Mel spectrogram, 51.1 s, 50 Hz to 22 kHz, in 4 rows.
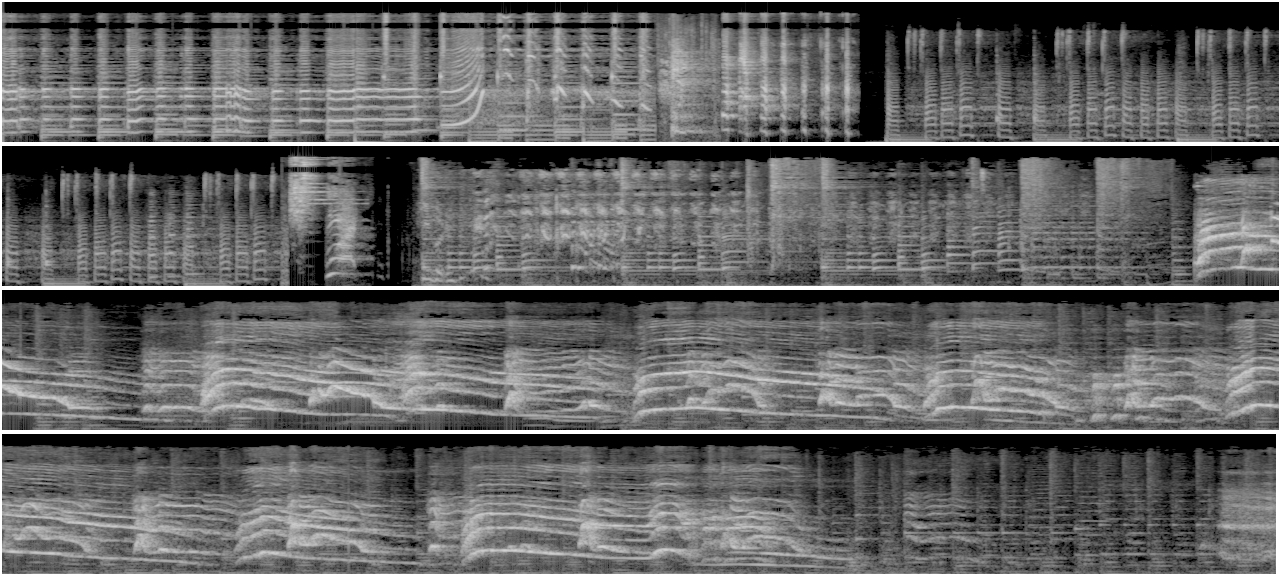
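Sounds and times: dogs howling: 24.7s - 48.3s.

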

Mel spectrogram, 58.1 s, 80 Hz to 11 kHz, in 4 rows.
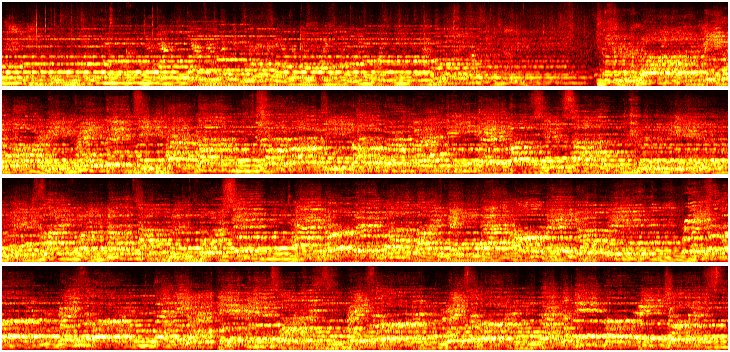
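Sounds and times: choir singing a hymn: 0.0s - 58.0s.

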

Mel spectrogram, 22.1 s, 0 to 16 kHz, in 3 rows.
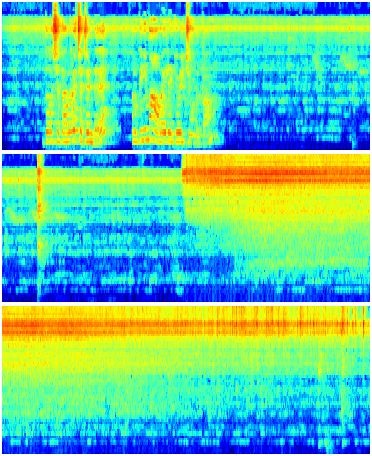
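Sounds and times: batter sizzling on a pan: 8.7s - 22.0s.

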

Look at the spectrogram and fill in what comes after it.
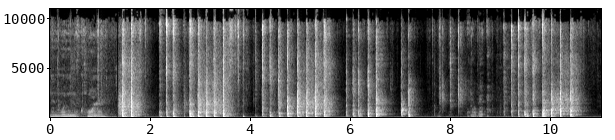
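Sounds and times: hammer driving nails: 1.4s - 6.8s, 9.2s - 10.7s.

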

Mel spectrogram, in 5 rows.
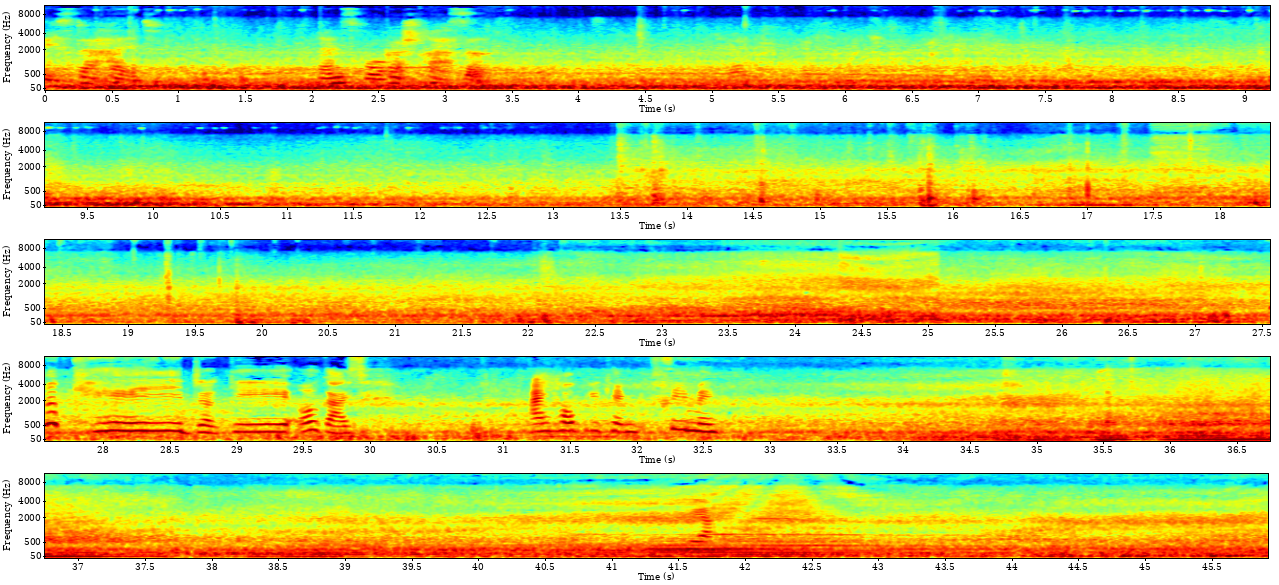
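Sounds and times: bus engine rumbling: 0.0s - 45.9s
vehicle passing close by: 21.9s - 27.8s, 33.6s - 45.9s.

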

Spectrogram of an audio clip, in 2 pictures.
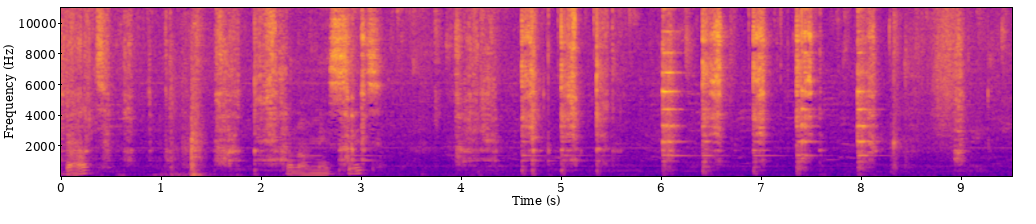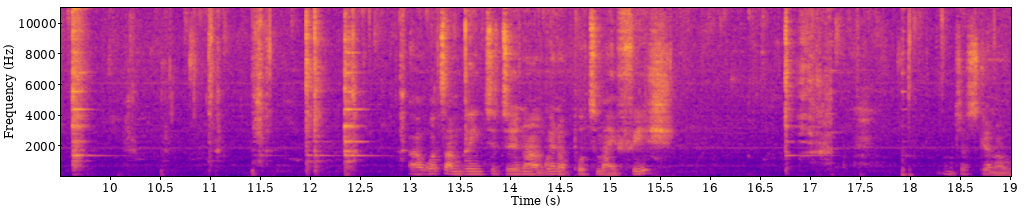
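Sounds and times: metal spoon scraping ceramic plate: 0.5s - 3.2s, 3.9s - 5.6s, 6.4s - 8.2s, 16.8s - 17.3s.

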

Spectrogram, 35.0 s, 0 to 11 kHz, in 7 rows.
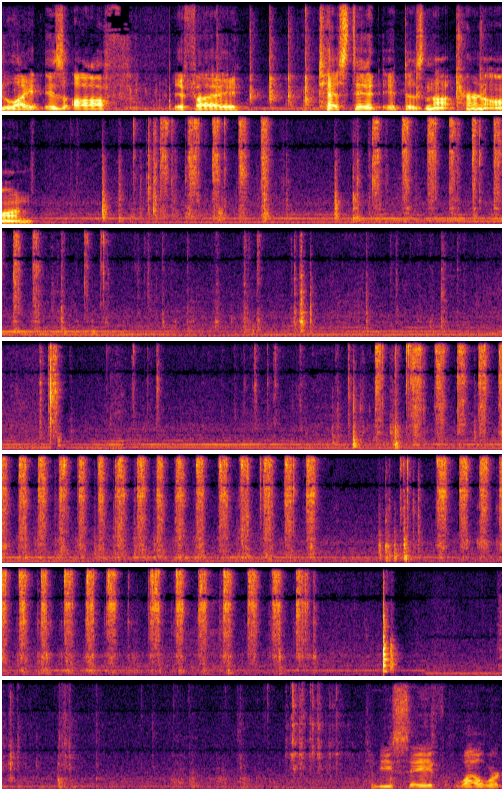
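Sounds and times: screwdriver metallic clicking: 8.6s - 11.1s.

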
